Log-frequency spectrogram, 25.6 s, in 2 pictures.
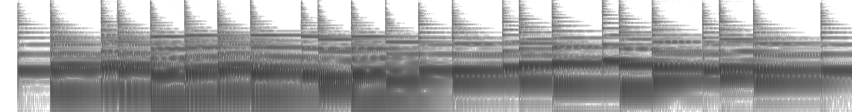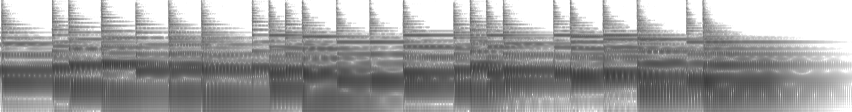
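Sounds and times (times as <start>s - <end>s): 
harp: 0.3s - 25.2s.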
